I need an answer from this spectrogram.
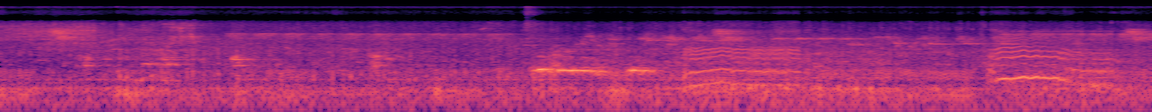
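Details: Kitten meowing in reaction to seeing the camera: a pair of short, clear high meows, then longer wavering meows with rising and falling tones, and one more meow near the end, over steady background hiss.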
